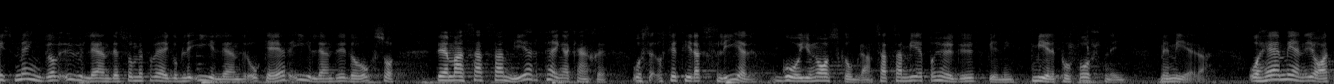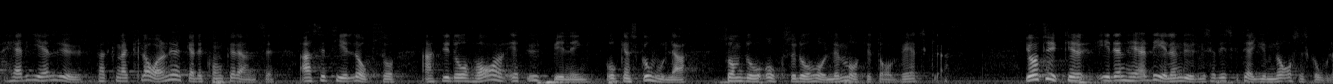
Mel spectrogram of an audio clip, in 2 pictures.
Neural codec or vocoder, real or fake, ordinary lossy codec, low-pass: none; real; none; 7.2 kHz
